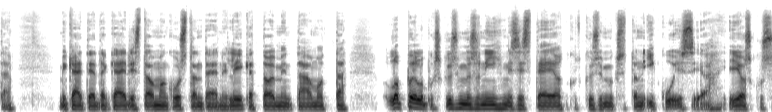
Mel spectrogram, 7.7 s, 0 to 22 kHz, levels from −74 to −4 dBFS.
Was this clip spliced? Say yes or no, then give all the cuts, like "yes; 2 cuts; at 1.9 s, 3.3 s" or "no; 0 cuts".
no; 0 cuts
